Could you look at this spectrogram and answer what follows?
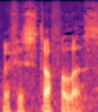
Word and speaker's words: Mephistopheles: Mephistopheles. That's how you pronounce it.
